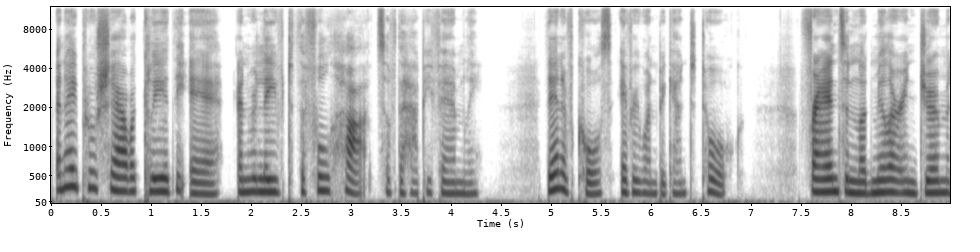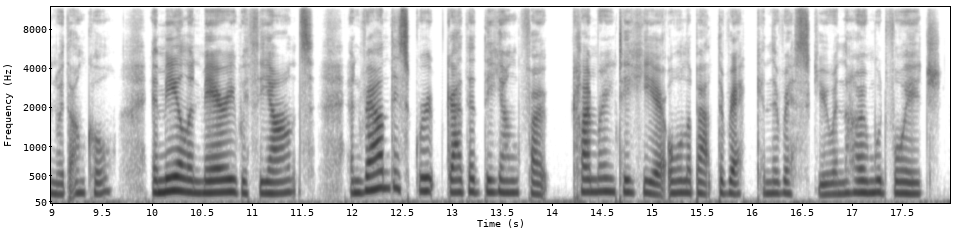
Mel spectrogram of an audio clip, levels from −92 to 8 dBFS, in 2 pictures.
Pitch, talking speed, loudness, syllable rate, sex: 210 Hz, 185 wpm, -21 LUFS, 5.5 syllables/s, female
